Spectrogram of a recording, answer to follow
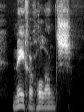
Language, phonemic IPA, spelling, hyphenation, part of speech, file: Dutch, /ˈneː.ɣərˌɦɔ.lɑnts/, Negerhollands, Ne‧ger‧hol‧lands, proper noun / adjective, Nl-Negerhollands.ogg
- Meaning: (proper noun) Negerhollands (extinct creole language); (adjective) pertaining to Negerhollands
